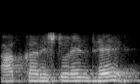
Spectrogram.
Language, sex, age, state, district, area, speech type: Hindi, male, 18-30, Uttar Pradesh, Jaunpur, urban, conversation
